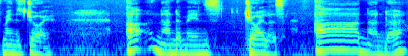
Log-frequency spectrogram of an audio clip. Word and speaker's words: Ananda: Ananda, with a long A at the start, at least said for at least double the length of a short one, Ananda means joyful.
